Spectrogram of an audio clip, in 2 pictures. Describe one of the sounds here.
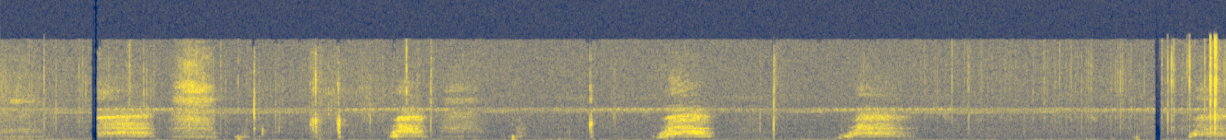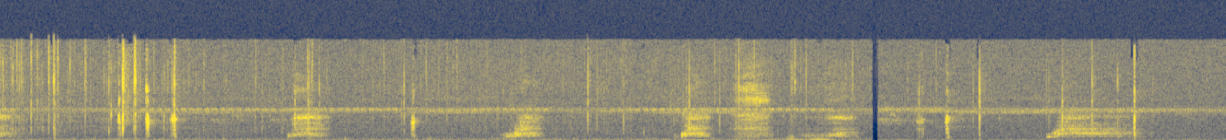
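A wood fire crackles and pops.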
